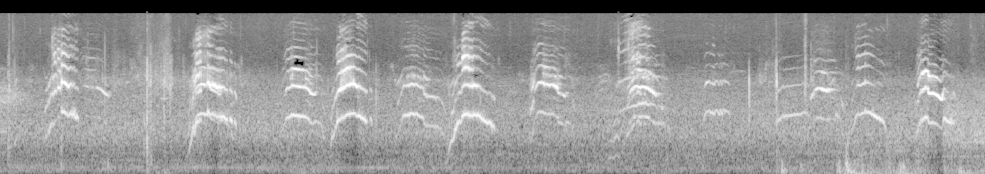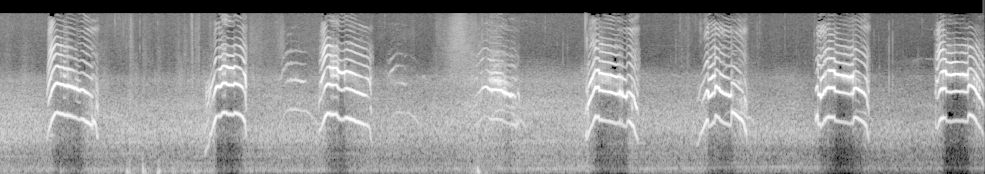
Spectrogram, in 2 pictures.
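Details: Kittens crowded in a basket, ten ginger and one white, meow for attention with a steady stream of bright arched cries, roughly one per second, several overlapping, growing louder and clearer in the second half.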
